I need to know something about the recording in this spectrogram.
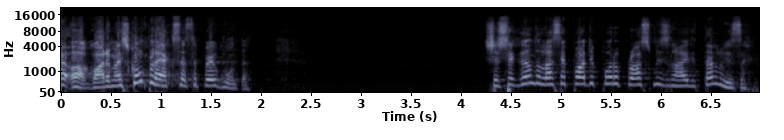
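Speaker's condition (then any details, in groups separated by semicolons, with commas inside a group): No condition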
